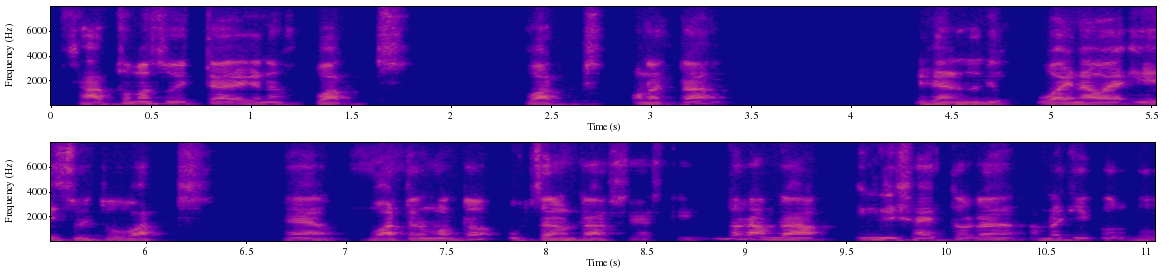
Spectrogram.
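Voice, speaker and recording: A man's voice: medium pitch, a little mellow, dry recording. A male teacher gives a casual exam-prep lecture, explaining with joking memory tricks and colloquial asides. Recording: dull, dry lo-fi recording.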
